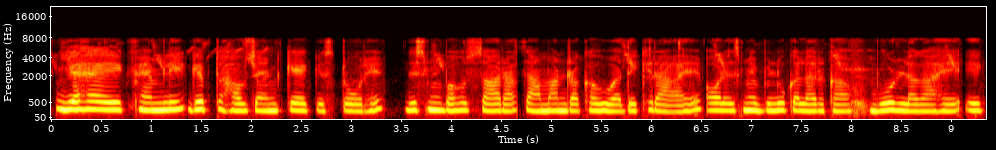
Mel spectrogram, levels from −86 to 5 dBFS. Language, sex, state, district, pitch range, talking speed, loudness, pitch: Hindi, female, Jharkhand, Sahebganj, 215-240 Hz, 175 wpm, -18 LUFS, 225 Hz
